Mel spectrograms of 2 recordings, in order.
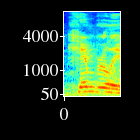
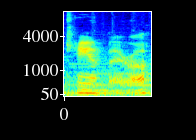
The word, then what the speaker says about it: Canberra: Kimberley, Australia. No, it's not Kimberley. It's like Canberra.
